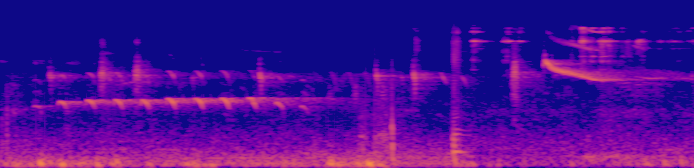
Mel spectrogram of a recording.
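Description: A large bird calling near its nest in alarm at an intruder: a quick series of about nine sharp chirped whistles, then a single falling whistle near the end, which the walker thinks could be an osprey. Low rumble and a couple of soft knocks from handling the camera run under it.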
